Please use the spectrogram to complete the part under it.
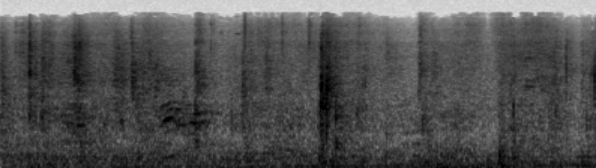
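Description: A woman's footsteps tap on a stone floor nearby.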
